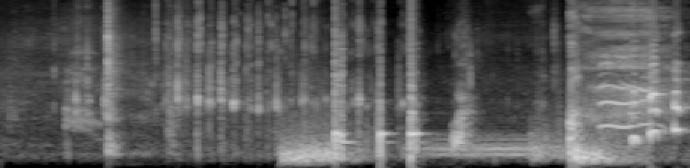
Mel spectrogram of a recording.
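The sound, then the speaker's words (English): Plastic clicks as a battery cover is snapped back into a Bluetooth mouse: a few sharp, bright snaps scattered among softer handling rustles, with a rougher low scraping stretch in the middle. “That's the sound of power coming to my Bluetooth mouse. Let's click it back in.”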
